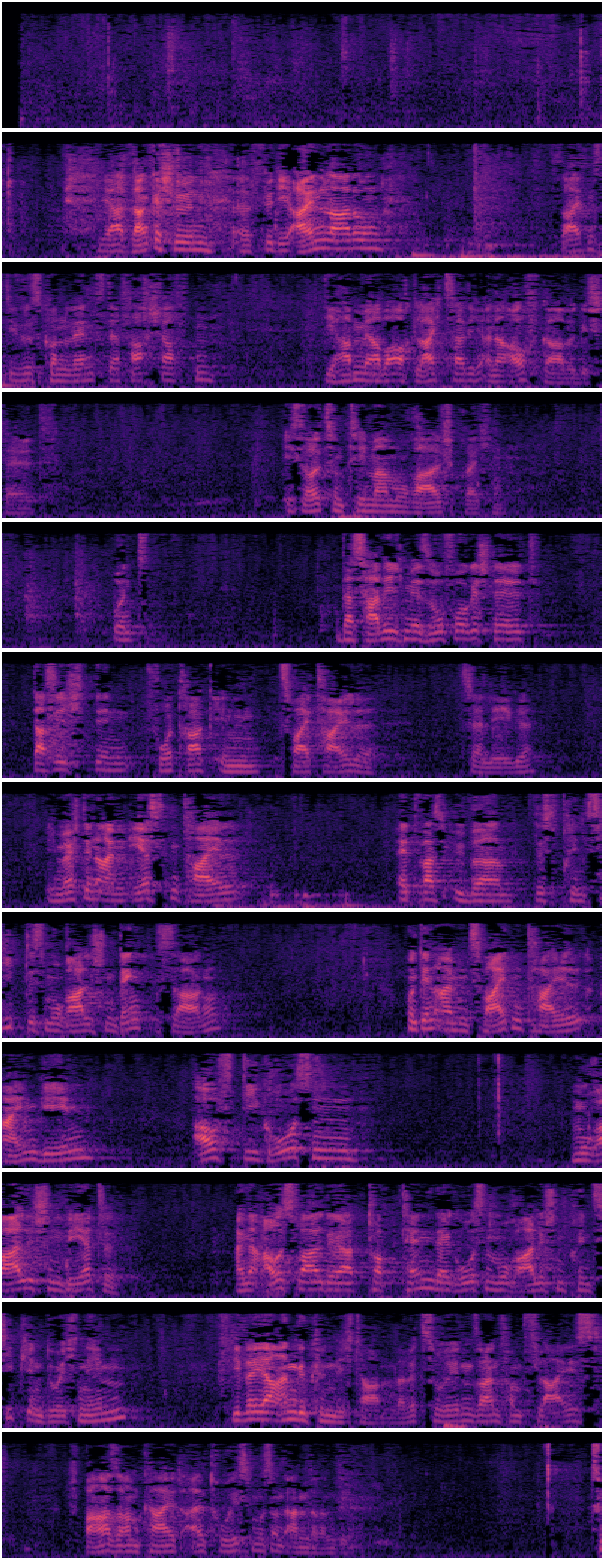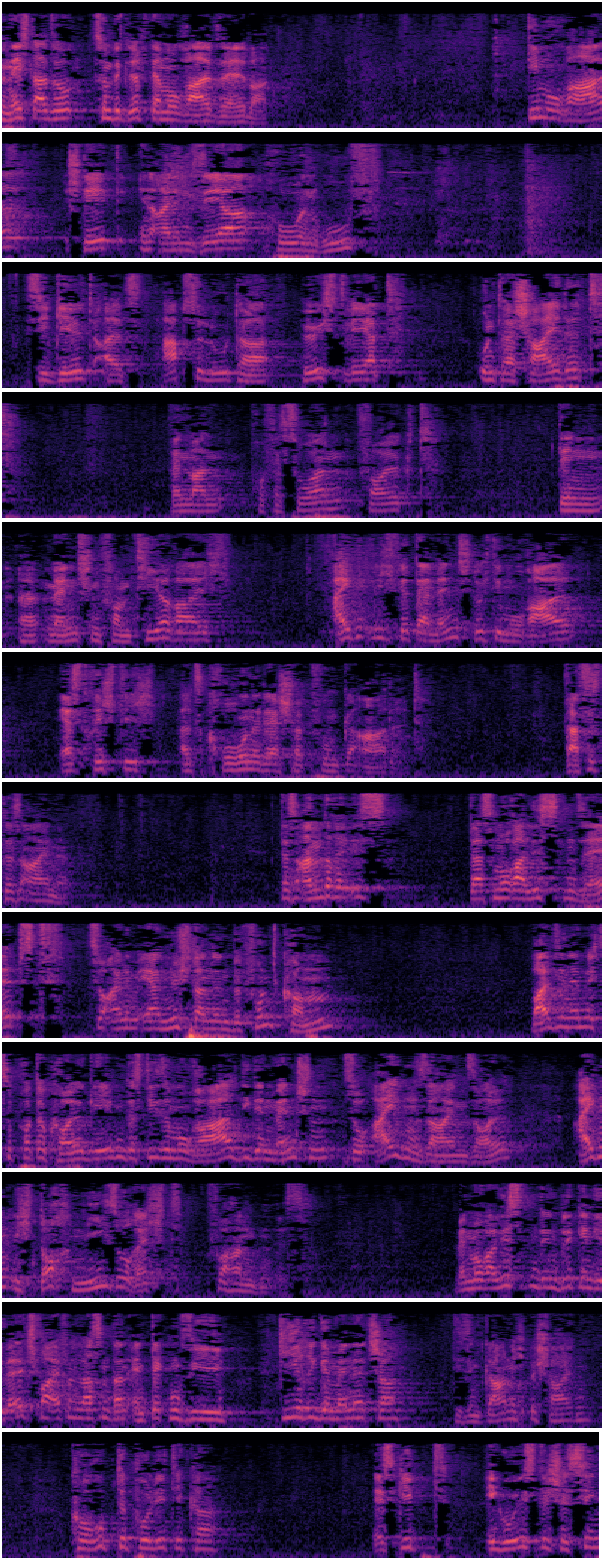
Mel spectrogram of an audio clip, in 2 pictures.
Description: Der Vortrag will nicht nur den Begriff der Moral erläutern, sondern einmal die viel gepriesenen Tugenden höchstselbst auf den Prüfstand stellen.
